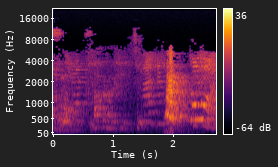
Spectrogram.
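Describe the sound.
Dog barking and yipping in a few short, sharp bursts, mixed in with people talking loudly around it.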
